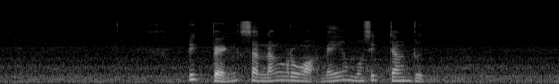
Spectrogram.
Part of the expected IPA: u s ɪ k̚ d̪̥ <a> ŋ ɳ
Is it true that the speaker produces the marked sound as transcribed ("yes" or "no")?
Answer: yes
